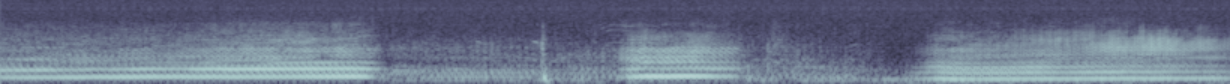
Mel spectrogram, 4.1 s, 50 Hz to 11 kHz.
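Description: A Sasol Nissan Navara rally truck races hard through a 2008 Limpopo 400 stage, its engine droning loud and steady, dipping briefly, then surging back as it revs and accelerates past.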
